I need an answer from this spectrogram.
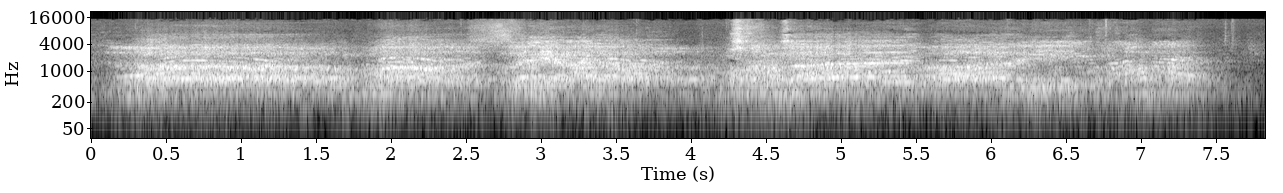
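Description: A crowd recites salawat in unison to congratulate six participants at a prize announcement, with loud, sustained group chanting rising and falling in several long phrases.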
